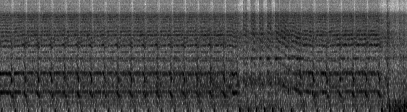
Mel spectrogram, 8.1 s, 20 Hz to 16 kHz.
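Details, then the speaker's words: Kawasaki FB460V small engine, after years on ethanol gas, suspected carbon fouling treated with new plug and a bottle of Seafoam: even steady firing pulses at idle, then smooth rise in speed; runs healthy, sounds really good. "she actually sounds really good uh that's kind of a testament to that seafoam stuff"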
